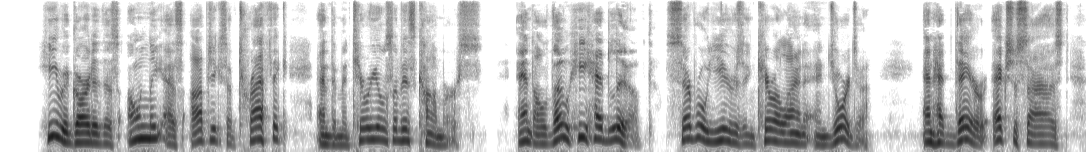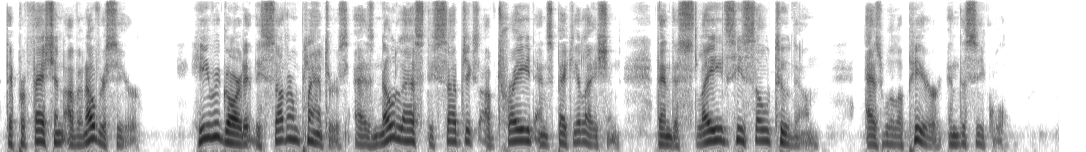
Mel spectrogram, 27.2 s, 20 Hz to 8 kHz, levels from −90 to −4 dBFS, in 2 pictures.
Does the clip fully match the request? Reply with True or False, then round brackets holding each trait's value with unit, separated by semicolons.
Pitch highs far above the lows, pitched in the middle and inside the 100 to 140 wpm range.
True (5.9 semitones; 155 Hz; 135 wpm)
